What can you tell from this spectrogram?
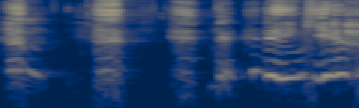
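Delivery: high, breaking, laughing thank you; choked-up thanks. Retold or imitated. Runner thanking a kind stranger, choked up and high. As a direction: gasp out thanks on the verge of tears. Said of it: "And I was like".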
